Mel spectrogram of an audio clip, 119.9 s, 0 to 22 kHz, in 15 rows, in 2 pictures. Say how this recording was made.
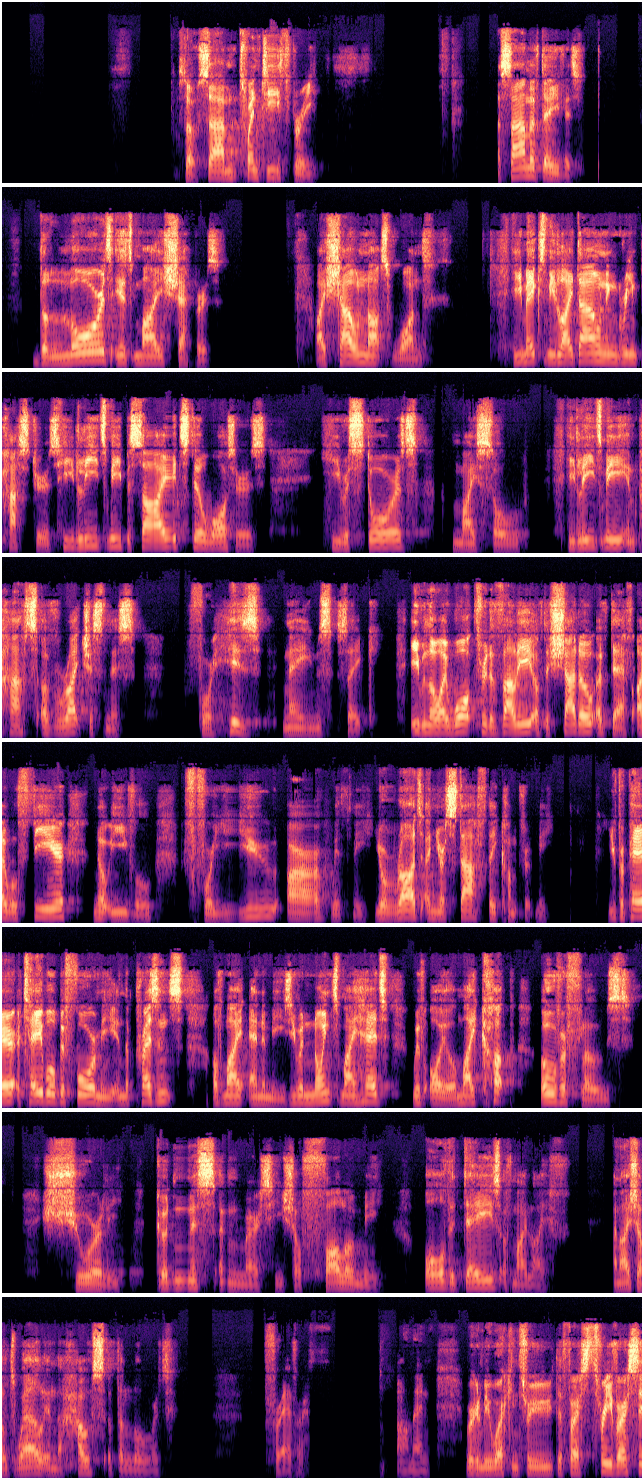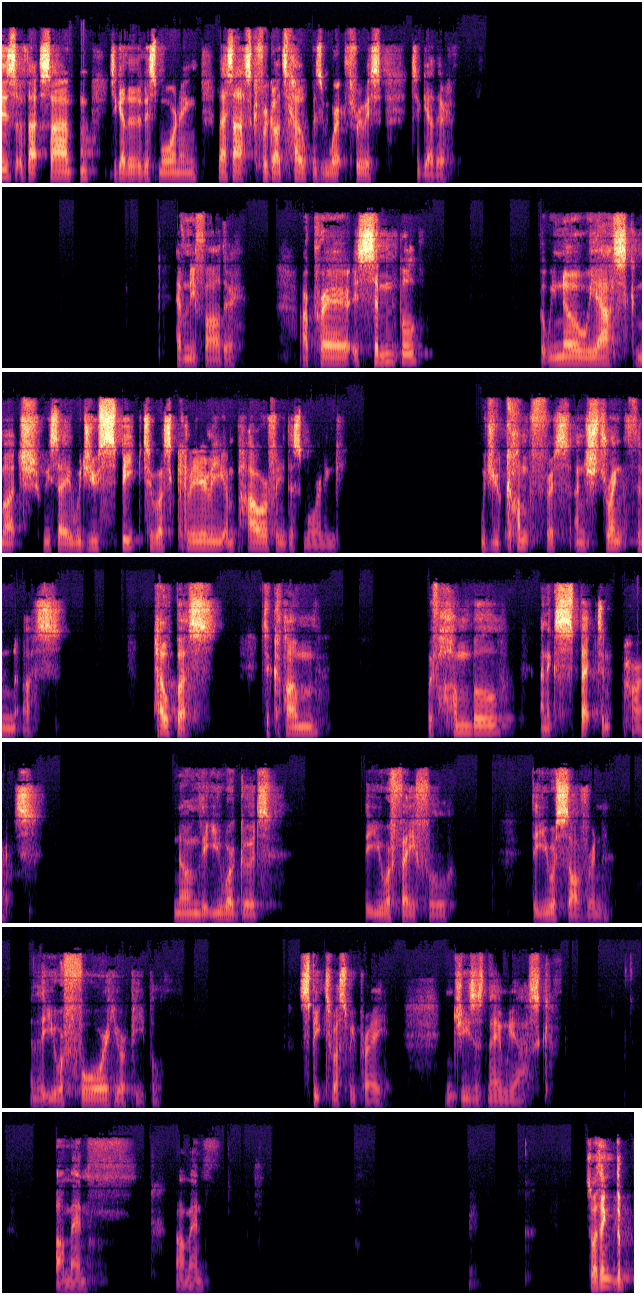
From our morning series in Psalm 23.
